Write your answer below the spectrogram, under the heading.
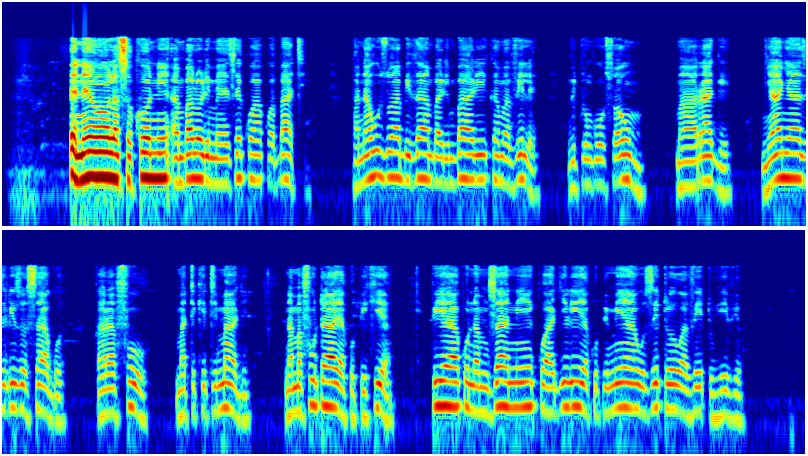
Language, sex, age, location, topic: Swahili, male, 25-35, Dar es Salaam, finance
